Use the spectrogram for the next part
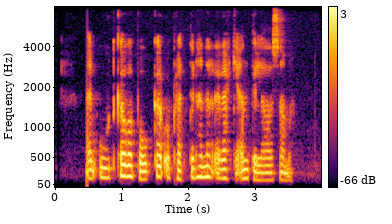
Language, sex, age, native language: Icelandic, female, 40-49, Icelandic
